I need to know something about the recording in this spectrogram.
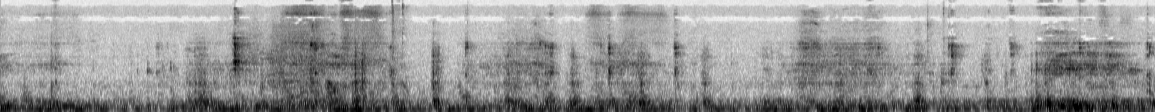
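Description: Faint chewing of a bite of soft frosted sugar cookie, with small irregular mouth clicks.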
